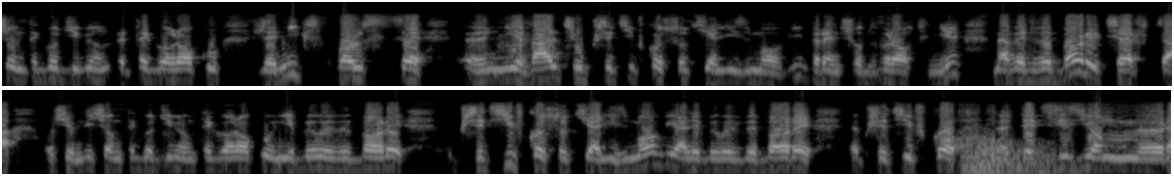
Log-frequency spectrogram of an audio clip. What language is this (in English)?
Polish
